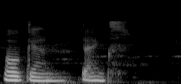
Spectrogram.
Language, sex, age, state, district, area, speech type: Telugu, female, 30-45, Andhra Pradesh, Palnadu, urban, spontaneous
